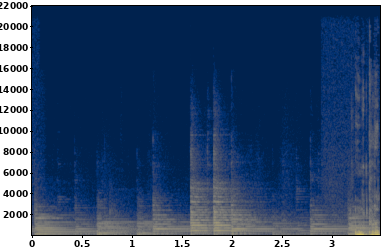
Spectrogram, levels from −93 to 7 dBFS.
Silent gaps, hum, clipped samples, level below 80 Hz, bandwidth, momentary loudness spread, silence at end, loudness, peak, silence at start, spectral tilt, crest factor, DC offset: none; none; under 0.1%; -48 dBFS; 15 kHz; 14 LU; 0 s; -32 LUFS; -6 dBFS; 0 s; -7.5 dB/octave; 22 dB; under 0.1%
